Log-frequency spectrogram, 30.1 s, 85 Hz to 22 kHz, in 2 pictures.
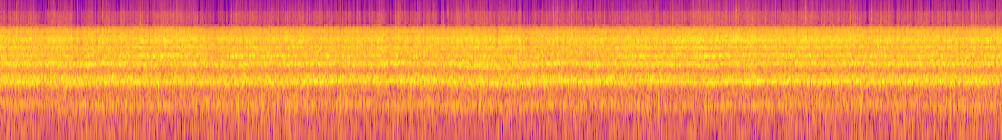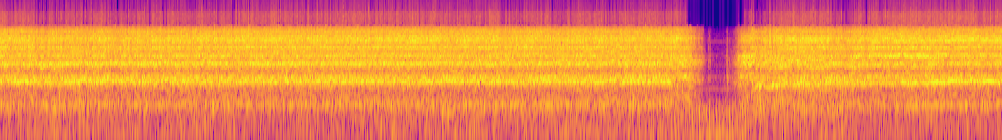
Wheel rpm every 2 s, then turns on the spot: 220, 220, 230, 220, 230, 230, 230, 230, 230, 230, 230, 230, 140, 180, 220.
none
